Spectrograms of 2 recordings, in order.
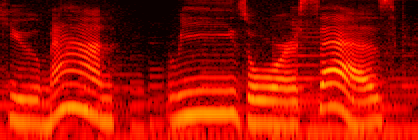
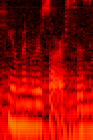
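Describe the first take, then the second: First: The first syllable of resources has a full vowel. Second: The first syllable of resources is reduced. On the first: The speaker calls it wrong. "it often sounds kind of unusual for people" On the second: The speaker calls it right. "they're going to say human resources in that way"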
